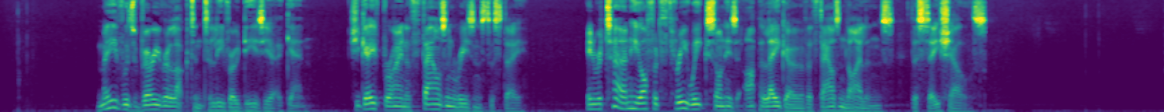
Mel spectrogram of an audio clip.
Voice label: voiceover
